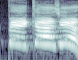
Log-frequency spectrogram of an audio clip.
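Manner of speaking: distant high-pitched call; high octave off mic. Shown as a demonstration. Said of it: "I backed off the mic and I went up to my higher".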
